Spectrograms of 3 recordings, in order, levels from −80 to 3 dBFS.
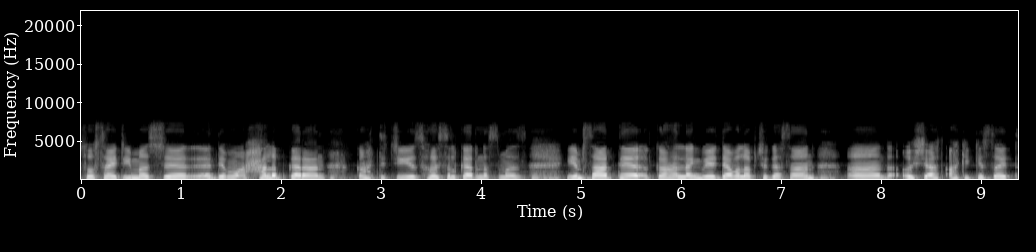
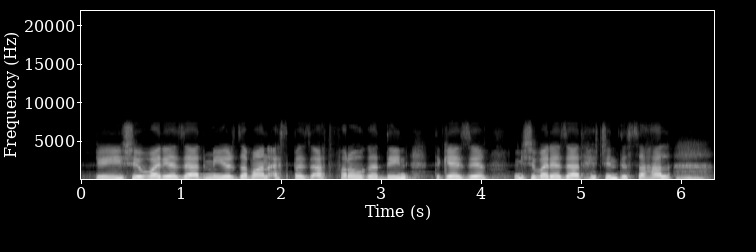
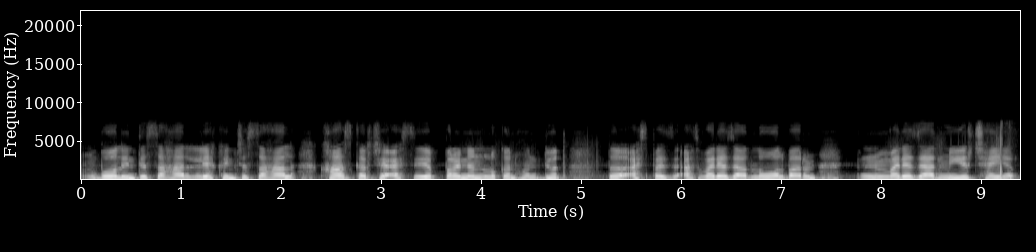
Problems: constant background noise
